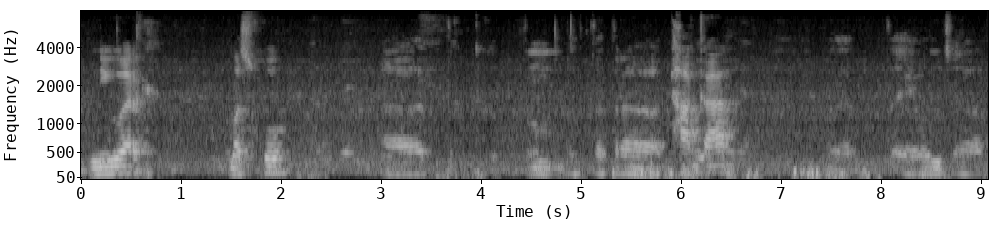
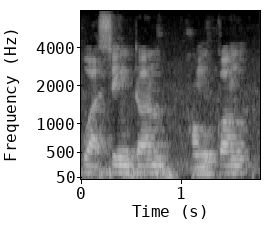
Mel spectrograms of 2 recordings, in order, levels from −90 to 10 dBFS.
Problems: constant background noise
